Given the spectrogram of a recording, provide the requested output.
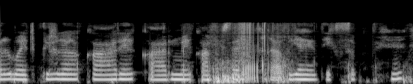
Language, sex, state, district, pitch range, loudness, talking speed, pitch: Hindi, female, Bihar, Supaul, 220-235 Hz, -16 LUFS, 205 wpm, 230 Hz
